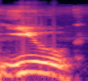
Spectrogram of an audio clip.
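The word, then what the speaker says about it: юг: এবং ফাইনালি শিখলাম ইউগ। আমরা ফাইনালি যেটা শিখলাম সেটাকে উচ্চারণটা কি হবে?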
